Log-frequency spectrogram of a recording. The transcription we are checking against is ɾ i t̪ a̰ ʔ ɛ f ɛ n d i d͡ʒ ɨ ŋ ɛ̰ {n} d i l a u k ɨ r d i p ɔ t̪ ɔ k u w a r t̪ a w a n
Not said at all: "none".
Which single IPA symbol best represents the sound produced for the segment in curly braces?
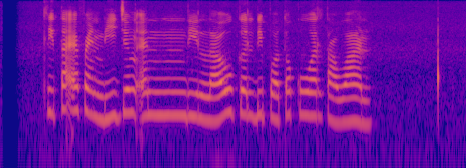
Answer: n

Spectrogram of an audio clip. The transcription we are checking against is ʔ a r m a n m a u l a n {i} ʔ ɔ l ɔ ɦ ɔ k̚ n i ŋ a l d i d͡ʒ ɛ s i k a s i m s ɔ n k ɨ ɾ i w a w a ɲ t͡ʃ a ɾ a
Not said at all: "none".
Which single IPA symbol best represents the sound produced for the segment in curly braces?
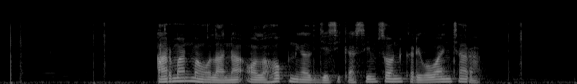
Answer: a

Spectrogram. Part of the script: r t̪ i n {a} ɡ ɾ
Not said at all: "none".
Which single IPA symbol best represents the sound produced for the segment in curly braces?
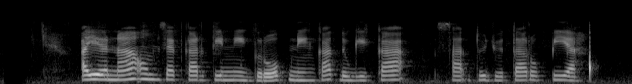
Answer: i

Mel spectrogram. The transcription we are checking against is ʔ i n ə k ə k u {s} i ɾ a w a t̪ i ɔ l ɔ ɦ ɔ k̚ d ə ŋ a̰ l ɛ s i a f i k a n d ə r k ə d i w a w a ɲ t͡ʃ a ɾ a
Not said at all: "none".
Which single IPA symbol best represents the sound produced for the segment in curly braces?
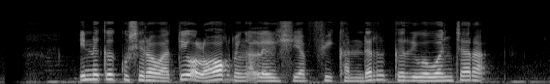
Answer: s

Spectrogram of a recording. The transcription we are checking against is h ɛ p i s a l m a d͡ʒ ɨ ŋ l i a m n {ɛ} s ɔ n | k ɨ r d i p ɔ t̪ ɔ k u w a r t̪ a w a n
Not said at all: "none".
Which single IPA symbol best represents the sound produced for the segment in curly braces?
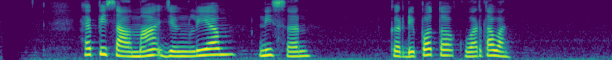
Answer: i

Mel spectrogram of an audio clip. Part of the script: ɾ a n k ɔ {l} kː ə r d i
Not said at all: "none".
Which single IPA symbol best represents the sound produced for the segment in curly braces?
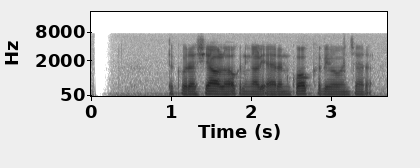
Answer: none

